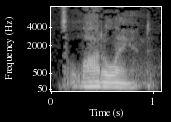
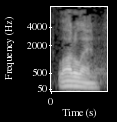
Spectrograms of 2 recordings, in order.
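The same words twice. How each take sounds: First: A softer, low throwaway; quiet aside. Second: Said in the usual way. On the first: Acted. Preacher musing to crowd, quietly understated. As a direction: drop it under your breath.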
